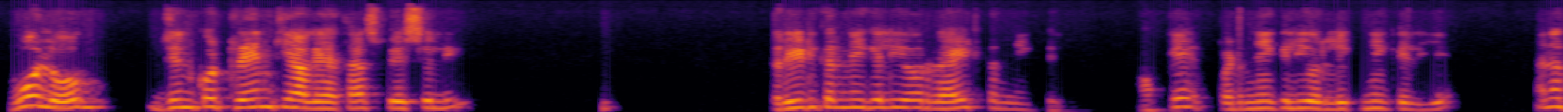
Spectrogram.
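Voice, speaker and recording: A man giving a history lesson as a teacher, explaining in Hindi mixed with English terms and reading English points slowly. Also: high-pitched, warm tone, no room sound, muffled recording. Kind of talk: recorded class lecture.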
